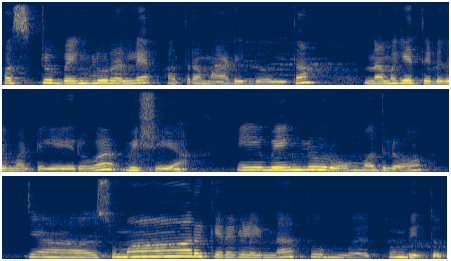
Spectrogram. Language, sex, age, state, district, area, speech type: Kannada, female, 60+, Karnataka, Bangalore Urban, urban, spontaneous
